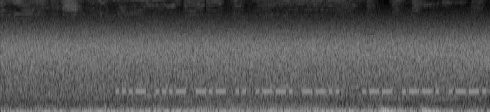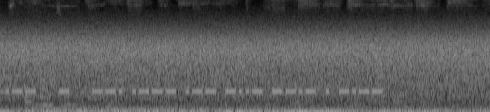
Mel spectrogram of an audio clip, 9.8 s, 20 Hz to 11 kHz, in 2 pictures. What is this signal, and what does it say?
Morse code, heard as a keyed tone, machine-sent, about 36 wpm, 640 Hz, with radio static and the noise inside a car. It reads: VVKIPZ WPPW T GJWXQEY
